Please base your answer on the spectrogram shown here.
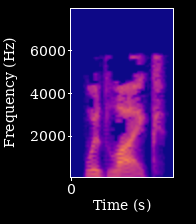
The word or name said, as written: would like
